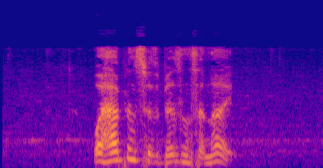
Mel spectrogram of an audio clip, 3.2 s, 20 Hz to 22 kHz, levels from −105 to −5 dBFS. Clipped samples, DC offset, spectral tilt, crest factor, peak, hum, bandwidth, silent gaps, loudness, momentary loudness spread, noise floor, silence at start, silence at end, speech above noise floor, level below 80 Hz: under 0.1%; under 0.1%; -3.5 dB/octave; 24 dB; -14 dBFS; none; 7.4 kHz; none; -35 LUFS; 11 LU; -70 dBFS; 0.95 s; 0.9 s; 36 dB; -74 dBFS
